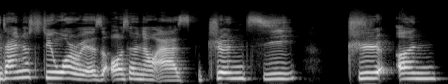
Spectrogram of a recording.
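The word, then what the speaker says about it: 甄姬: In Dynasty Warriors, also known as Zhen Ji, Zhi En Zhen. Ji Yi Ji, Zhen Ji.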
